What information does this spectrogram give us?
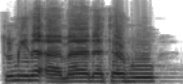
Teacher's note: الف مدہ الٹا پیش ایک ایک الف کی مقدار میں کھینچ کر پڑھے جائیں گے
